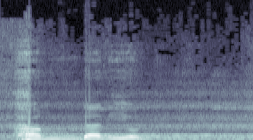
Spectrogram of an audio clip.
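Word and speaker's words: همداني: bacaan itu Hamdani ada hamadani ada hamadani kalau Hamdani nama suku dalam kitab lisanul Arab Ibnu manzur mengatakan hamdaniyun goobilah Minal Yaman hamdaniyun itu satu suku yang ada di Yaman dibacanya mimnya sukun hamdaniyun Al Imam Nawawi di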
